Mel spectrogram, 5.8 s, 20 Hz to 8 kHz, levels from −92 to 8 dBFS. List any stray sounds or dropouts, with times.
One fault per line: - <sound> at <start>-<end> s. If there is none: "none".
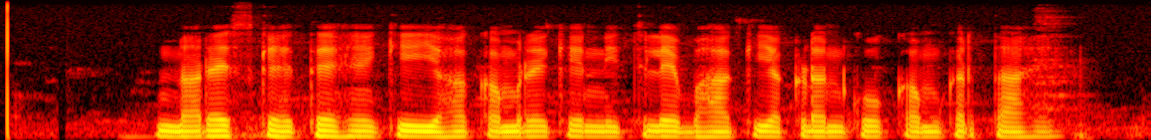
none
